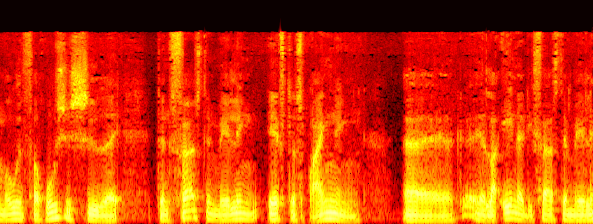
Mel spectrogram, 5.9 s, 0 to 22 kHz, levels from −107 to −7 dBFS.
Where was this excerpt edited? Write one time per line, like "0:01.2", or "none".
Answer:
none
